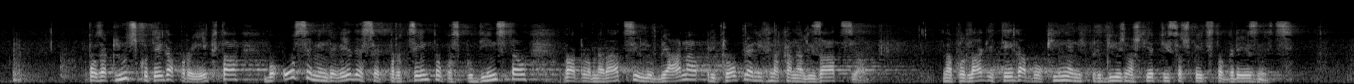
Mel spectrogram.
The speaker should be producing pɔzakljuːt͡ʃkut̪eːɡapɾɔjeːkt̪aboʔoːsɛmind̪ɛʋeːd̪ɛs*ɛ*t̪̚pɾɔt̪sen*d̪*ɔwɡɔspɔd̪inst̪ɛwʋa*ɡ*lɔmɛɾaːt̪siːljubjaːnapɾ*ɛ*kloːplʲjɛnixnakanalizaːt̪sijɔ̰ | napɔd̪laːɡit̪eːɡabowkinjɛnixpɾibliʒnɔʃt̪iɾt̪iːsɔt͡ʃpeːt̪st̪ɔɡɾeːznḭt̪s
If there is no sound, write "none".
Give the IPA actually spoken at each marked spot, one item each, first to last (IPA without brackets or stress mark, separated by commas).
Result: ɛ, t̪, ɡ, i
